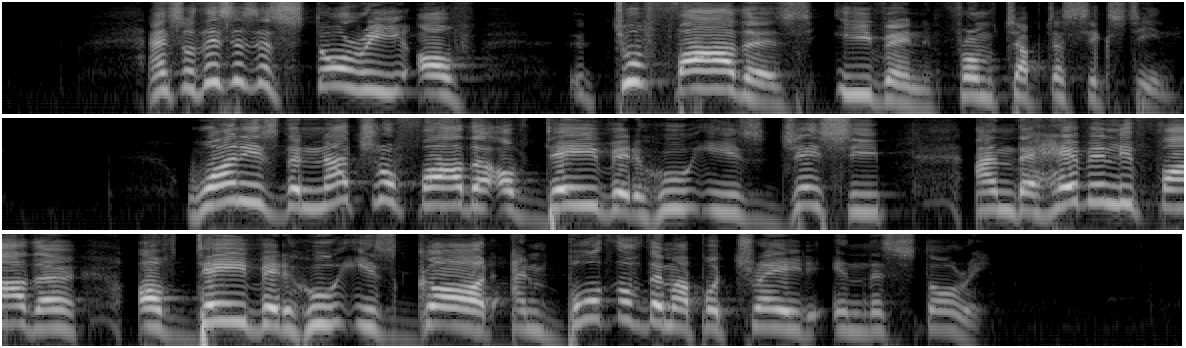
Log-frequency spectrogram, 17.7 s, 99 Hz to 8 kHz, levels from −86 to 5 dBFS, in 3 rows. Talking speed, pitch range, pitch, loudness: 140 wpm, 200-265 Hz, 230 Hz, -26 LUFS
